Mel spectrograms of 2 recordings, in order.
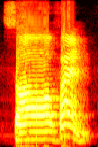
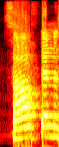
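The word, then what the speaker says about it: soften: ஓ எப் டி என் சாபன் சாஃப்டன்னு சொல்றாங்க தப்பு மிருதுவான சாஃப்டன் யூக்கெல்லாம் இனிமேல்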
